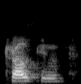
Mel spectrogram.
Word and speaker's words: Trojan: Trojan.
